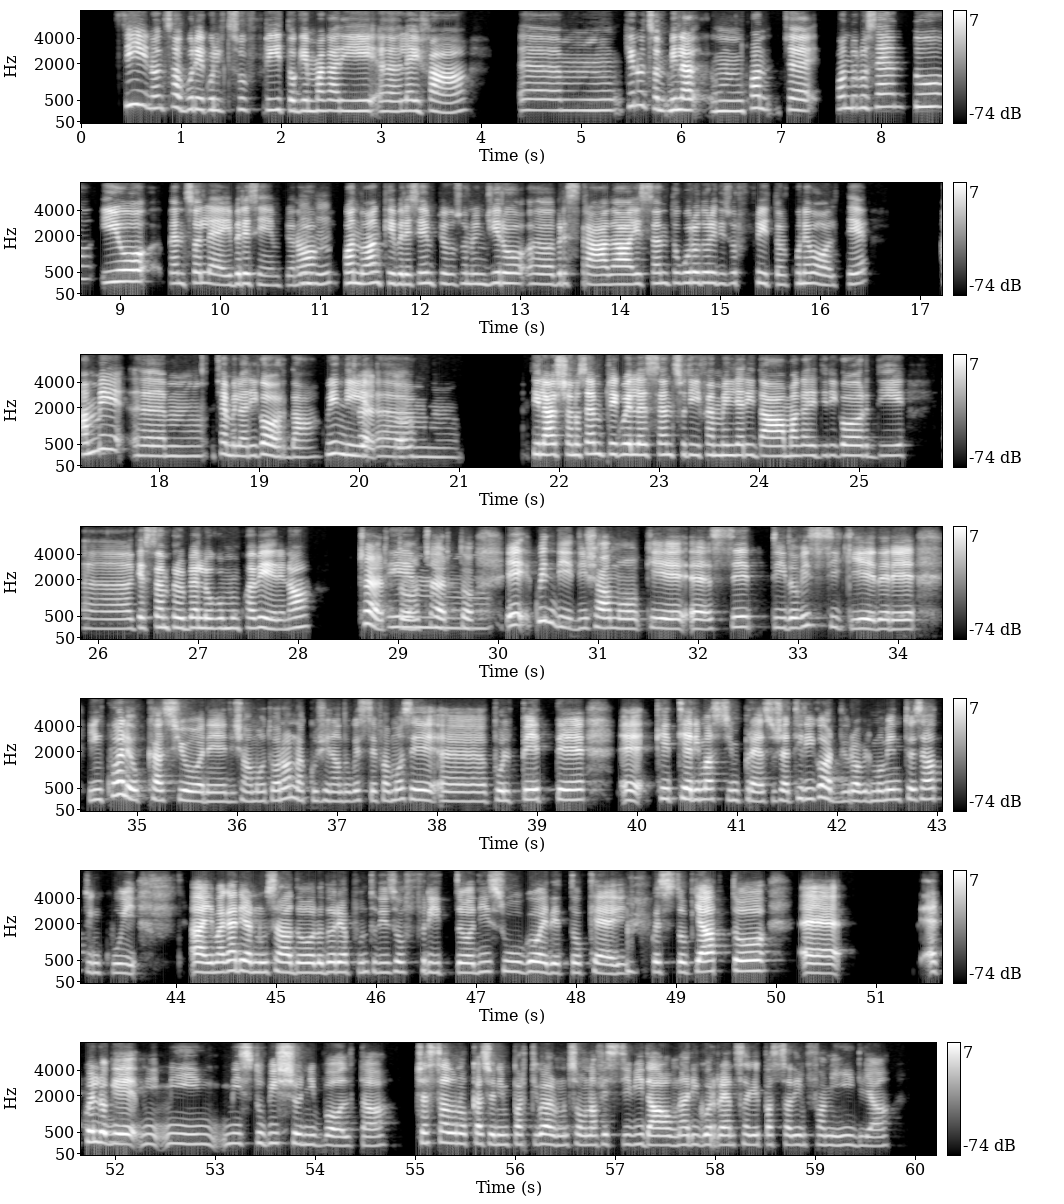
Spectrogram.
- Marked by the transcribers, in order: tapping; "soffritto" said as "sorfritto"; tongue click; other background noise; chuckle
- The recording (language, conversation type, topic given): Italian, podcast, Quali sapori ti riportano subito alle cene di famiglia?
